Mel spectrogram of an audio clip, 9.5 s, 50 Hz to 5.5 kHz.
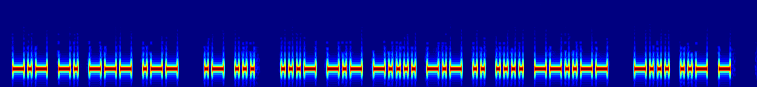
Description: Morse code, heard as a keyed tone, about 25 wpm, 600 Hz. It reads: KNOW AS VK6KIH, BUT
